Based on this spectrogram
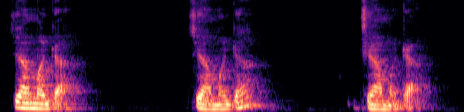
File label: "djamaga", Dhurga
